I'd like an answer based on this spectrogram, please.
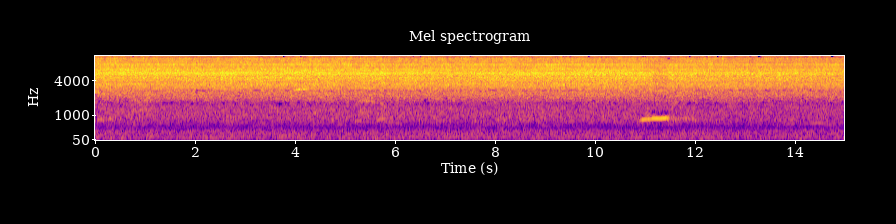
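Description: Steady rushing hiss of heavy rain and floodwater while a suburban local train ploughs through water over the tracks. About eleven seconds in, a short pitched sound rises briefly over it.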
